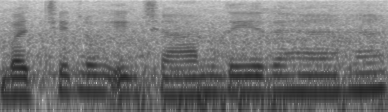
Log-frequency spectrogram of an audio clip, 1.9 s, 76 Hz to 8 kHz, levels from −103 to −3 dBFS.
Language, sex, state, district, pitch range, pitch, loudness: Hindi, female, Uttar Pradesh, Deoria, 160-175 Hz, 170 Hz, -27 LUFS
